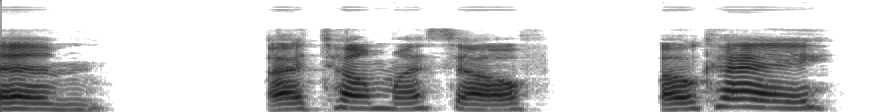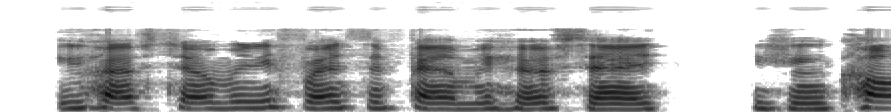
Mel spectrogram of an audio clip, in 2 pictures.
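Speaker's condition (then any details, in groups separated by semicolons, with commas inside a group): ALS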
